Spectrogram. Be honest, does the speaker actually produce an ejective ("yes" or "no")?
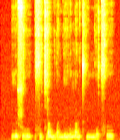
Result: no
